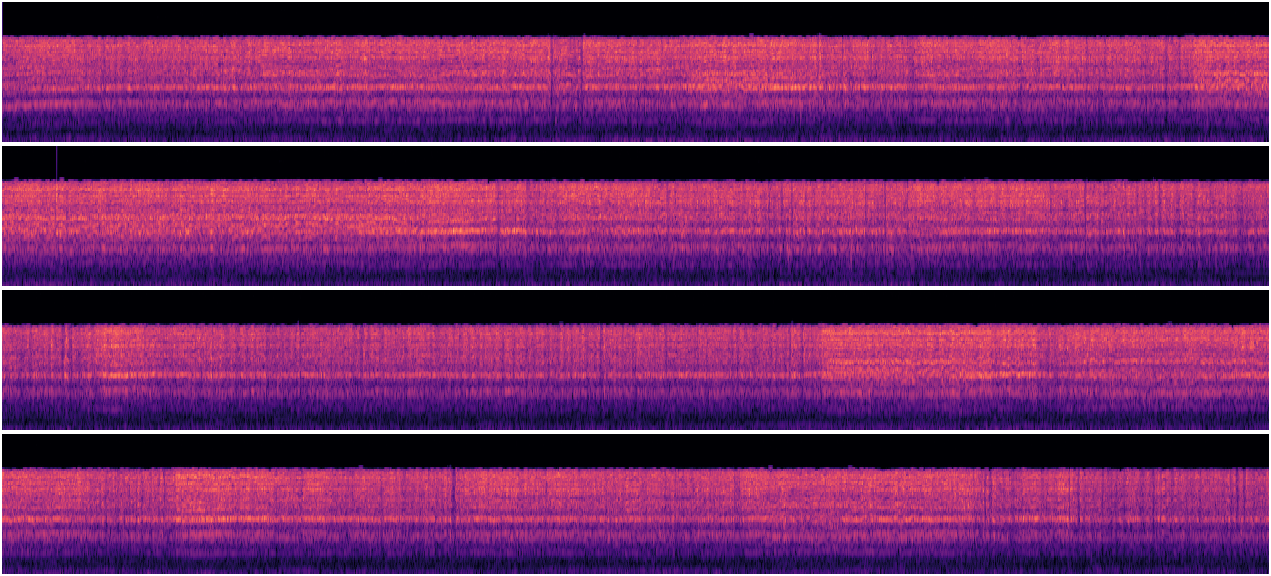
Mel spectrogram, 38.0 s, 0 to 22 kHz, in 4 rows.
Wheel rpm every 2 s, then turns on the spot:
150, 160, 160, 160, 160, 160, 160, 160, 160, 160, 160, 160, 160, 160, 160, 160, 160, 160, 160.
none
